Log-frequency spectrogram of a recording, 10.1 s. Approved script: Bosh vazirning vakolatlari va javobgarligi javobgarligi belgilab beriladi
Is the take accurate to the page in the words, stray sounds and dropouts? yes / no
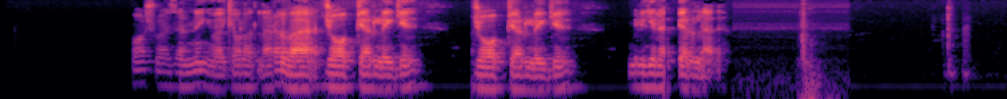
no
